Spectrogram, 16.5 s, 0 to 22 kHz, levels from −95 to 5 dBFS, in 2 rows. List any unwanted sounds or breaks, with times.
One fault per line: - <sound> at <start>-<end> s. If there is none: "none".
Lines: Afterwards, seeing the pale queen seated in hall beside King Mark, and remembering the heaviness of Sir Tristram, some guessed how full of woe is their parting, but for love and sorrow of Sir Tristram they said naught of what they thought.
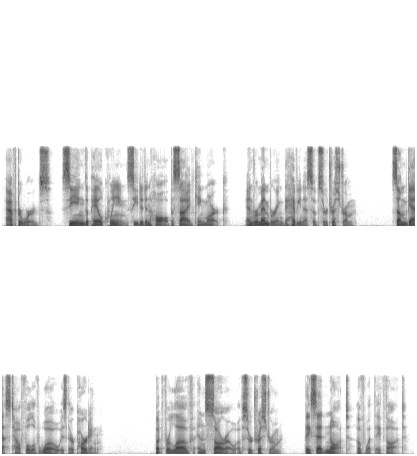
none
